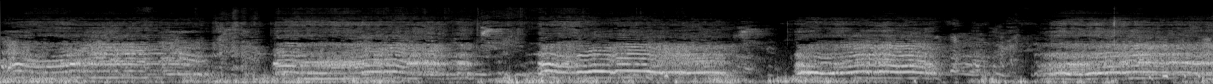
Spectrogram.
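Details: Donkey. A donkey gives a loud, raspy bray, its harsh honking notes see-sawing between long strained pulls. The bursts come in a rough sequence with brief breaks for breath, filling the whole stretch.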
